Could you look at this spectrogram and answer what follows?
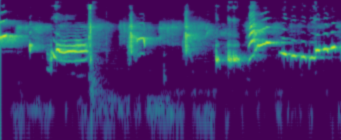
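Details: Song of a white-rumped shama carrying kapas tembak fill, a quick jumble of rich whistles, harsh notes and rising slurs delivered in short bursts.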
